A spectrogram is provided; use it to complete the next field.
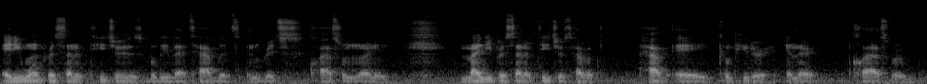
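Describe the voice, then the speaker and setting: The voice carries vocal fry. Audible room echo is present. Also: man, very deep, low pitch for a man, fairly even intonation, moderate pace. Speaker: student giving a class presentation. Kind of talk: recorded class presentation. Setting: at home. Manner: halting, many fillers.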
